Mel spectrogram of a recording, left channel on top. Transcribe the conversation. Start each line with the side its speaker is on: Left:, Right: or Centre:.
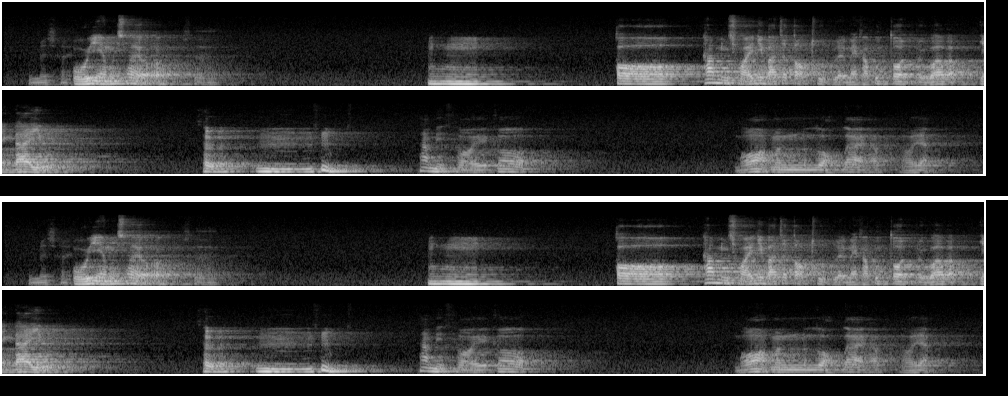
Right: ยังไม่ใช่
Left: อุ้ยยังไม่ใช่เหรอ
Right: ใช่
Left: อืมพอถ้ามีช้อยนี่บัสจะตอบถูกเลยไหมครับคุณต้นหรือว่าแบบยังได้อยู่ <laughs>
Right: อืม <laughs> ถ้ามีช้อยก็ อ๋อมันมันหลอกได้ครับทอยอ่ะ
